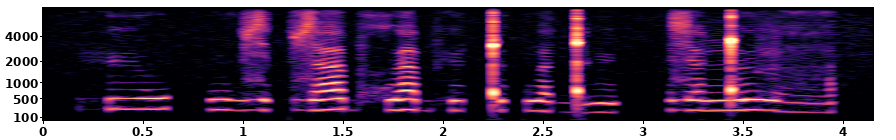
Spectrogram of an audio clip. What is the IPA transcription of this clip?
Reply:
h ʉ w | w ṳ z e kʷ z a b xʷ a b h ʉ ǃ ʉ kʷ w ɐ ɡ͡ǃ ʉ | z ɐ ŋ͡ǃ ɵ v a̤

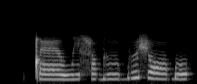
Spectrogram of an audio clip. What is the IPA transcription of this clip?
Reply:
ǃ ɛː w i ɬ ɔ ɡ ɯː b ɯ ʃ ɔː ɠ o

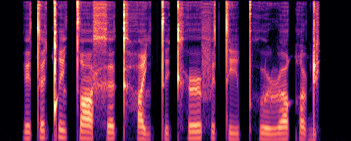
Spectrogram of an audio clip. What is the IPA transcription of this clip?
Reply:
ɪ t ə ǃ i l t̪ ɑ x ə kʰ ɑ ʎ t̪ i kʰ ə˞ f ɪ t i pʰ u ɭ u qʷ i ɖ

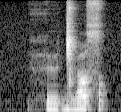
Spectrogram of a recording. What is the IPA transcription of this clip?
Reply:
h ʉ ɡ͡ǀ ʉː sˤ

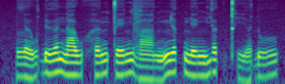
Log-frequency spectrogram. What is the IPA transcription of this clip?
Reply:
l ə˨˩˦ w ɗ ɨ˧˥ ə̯ n a˧ w h ə˧˥ ŋ t̪ e˧˥ ŋ v aː˨˩ n ɲ ə˦˥ k̚ n e˧ ŋ j ə˦˥ k̚ t̪ʰ i˨˩˨ ə̯ ɗ u˧˥

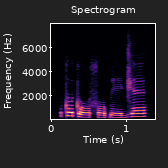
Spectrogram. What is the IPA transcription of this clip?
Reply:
t o˦ t oː˨ s o˨ ɓ eː˨ d͡ʒ ɛ˦

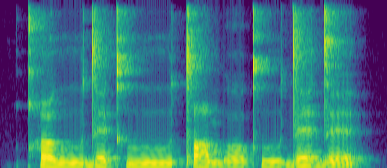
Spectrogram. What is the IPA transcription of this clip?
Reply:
qʰ uː d ɛ kʰ uː tʼ ɑ m b ɔː kʰ uː d ɛ d ɛ

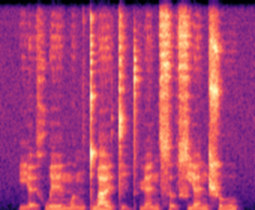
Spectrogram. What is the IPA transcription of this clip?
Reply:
j ɛ̰˨˩ x w e˥ ɪ̯ m ɤ˧˥ ŋ t̪ w a˥˩ ɪ̯ t̪ ḭ˨˩ pʰ ɥ ɛ˧˥ n s ɤ̰˨˩ ɕ j ɛ˧˥ n ʂ u˧˥

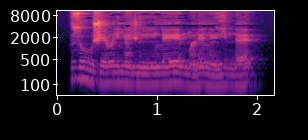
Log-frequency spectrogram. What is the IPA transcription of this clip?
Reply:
z uː ʒ e ɹ i j ɛ̃ ʒ ĩː l eː m ɐ̃ ɾ e l ẽ ɣ i n ɛ

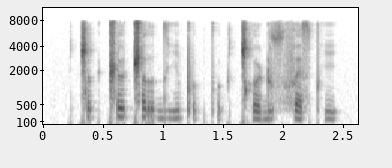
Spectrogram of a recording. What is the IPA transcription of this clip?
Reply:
ǀ ø k ǁ ø ǁ ə r dʱ i pʼ ɵ k pʼ ɵ k ǀʰ ɵ ɖ u s f ɛ s pʰ i

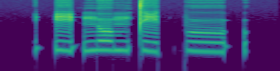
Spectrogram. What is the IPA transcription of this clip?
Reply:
ʔ i˨˩ ʔ n o˧ m t i˨˩ t̚ p u˨˩ ʔ

